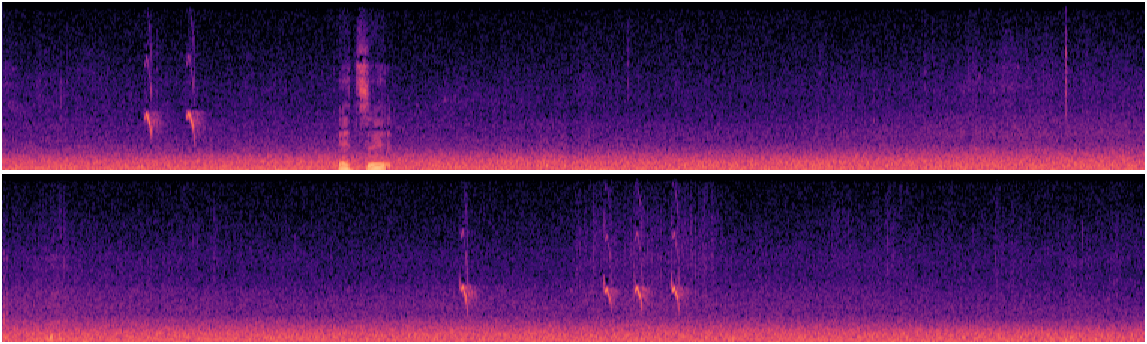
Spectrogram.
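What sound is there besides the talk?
crossbill flight calls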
